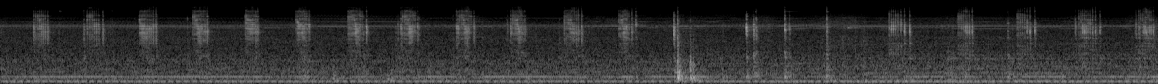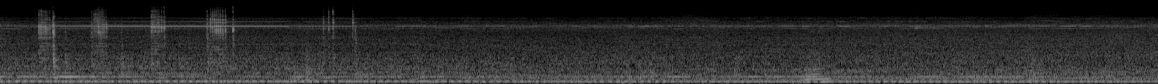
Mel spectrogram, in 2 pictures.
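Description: Ratcheting wrench clicking in short, even strokes, about two a second, as nylon lock nuts are snugged down on a three-point lever linkage. The ratcheting stops about 14 seconds in, with one louder knock about 7 seconds in, over a steady low fan hum.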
